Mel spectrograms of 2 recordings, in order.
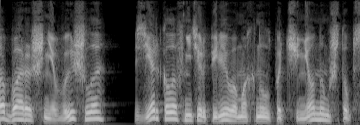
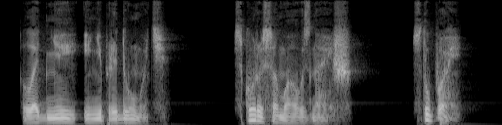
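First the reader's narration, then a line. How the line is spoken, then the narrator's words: Gentle, very quiet reply. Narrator (Russian): ответил ласково и очень тихо, чтоб не слышали остальные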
